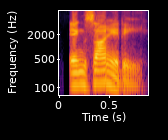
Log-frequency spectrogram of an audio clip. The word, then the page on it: anxiety: American English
